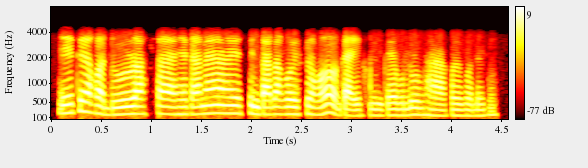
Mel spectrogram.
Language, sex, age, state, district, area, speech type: Assamese, female, 30-45, Assam, Charaideo, rural, conversation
